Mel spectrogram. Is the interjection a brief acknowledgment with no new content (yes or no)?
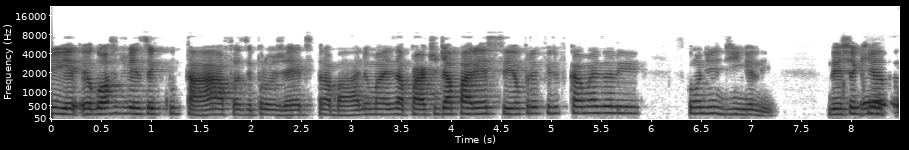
yes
